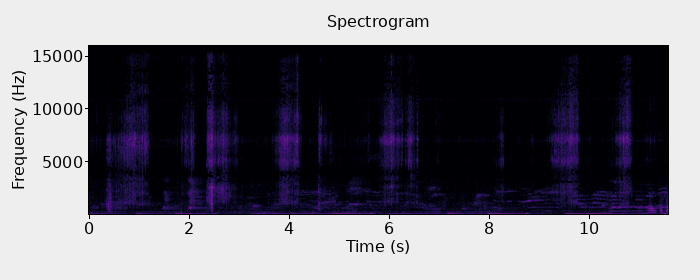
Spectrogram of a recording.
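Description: Fibrous husk tears and rustles in short bursts.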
